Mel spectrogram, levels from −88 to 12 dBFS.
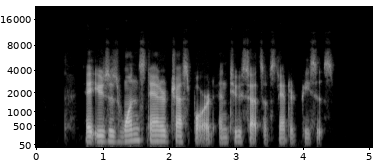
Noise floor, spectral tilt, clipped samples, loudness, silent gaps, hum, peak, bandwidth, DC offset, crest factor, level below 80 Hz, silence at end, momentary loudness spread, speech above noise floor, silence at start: -86 dBFS; -4.5 dB/octave; under 0.1%; -22 LUFS; none; none; -2 dBFS; 9.6 kHz; under 0.1%; 22 dB; -68 dBFS; 0.6 s; 11 LU; 63 dB; 0.75 s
